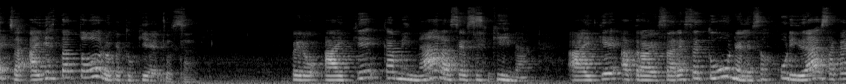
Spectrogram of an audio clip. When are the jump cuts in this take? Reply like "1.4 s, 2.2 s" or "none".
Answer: none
